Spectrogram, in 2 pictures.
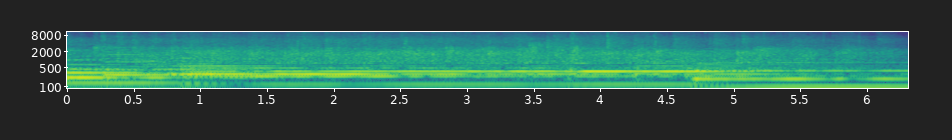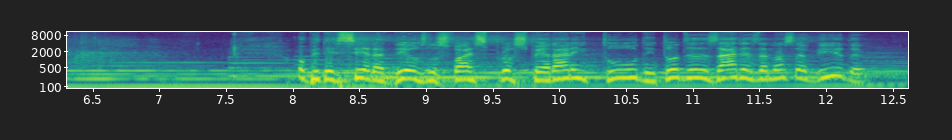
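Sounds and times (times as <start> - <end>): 
audience applauding: 0.0 - 7.1
sustained keyboard chords: 0.0 - 12.6
speech: 8.1 - 12.5.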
